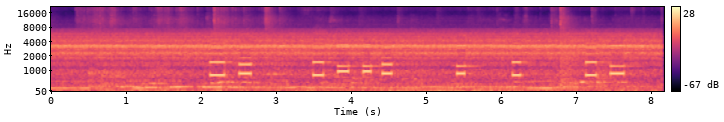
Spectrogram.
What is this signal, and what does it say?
DTMF, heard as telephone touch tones, dialled by hand, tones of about 140 ms, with radio hiss, room echo and the noise of a cafe. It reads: 68 6**8 7 6 67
